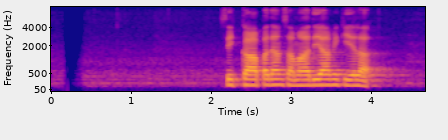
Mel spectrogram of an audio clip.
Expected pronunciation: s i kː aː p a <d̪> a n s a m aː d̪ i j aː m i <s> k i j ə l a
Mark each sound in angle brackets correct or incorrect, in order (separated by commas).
correct, incorrect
